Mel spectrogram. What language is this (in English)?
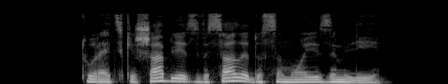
Ukrainian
